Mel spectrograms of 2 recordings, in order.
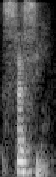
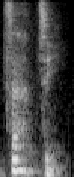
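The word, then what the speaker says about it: tzatzi: Algunos traducen la TZ como nada más Z o incluso como S, pero es una pronunciación diferente. Nos contaba el maestro Víctor Pérez, un gran nahuatlacto que yo conozco, que el verbo gritar es sasi, así lo pronuncian, pero realmente tiene que ser con tsatsi, tsatsi.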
